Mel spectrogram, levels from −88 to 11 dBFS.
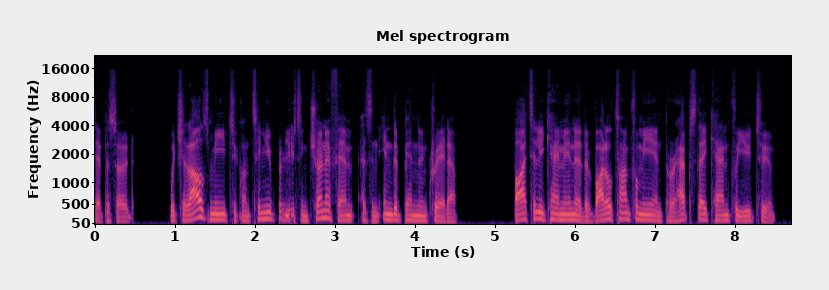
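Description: Speech, with repeated packet loss (robotic sound) from 2.23 to 2.58 s. Short dropouts, the longest about 24 ms, are each patched by repeating the preceding audio, so about half that stretch is concealed. The result sounds choppy, with pieces missing. A spectrogram shows smeared, repeated harmonic slices, and the waveform shows copied cycles.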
